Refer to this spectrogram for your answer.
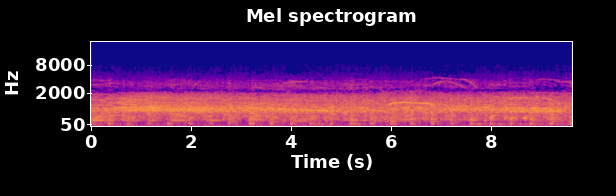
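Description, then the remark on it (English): A large crowd cheers and roars steadily, a dense wash of many voices with occasional higher whoops and shouts rising above it, loud and continuous throughout. The crowd cheers comedian Fred Allen as he leads a parade and band down Main Street to the Old Town Hall. “Crowd cheer Fred Allen as he leads the parade down Main Street to the Old Town Hall.”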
